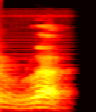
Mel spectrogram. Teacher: हमारी जिह्वा जो है वो दंत मूल, जिसको हम मसूड़े कहते हैं, मसूड़ों की तरफ जाकर मसूड़ों के आसपास इसका उच्चारण करती है , वहां स्पर्श करती है जिह्वा, इसलिए मसूड़ों से इस ध्वनि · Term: वर्त से ध्वनि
